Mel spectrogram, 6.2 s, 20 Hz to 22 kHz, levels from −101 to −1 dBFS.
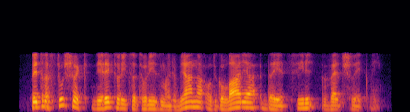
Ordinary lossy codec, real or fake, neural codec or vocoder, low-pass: none; fake; codec, 16 kHz, 1.1 kbps, Voila-Tokenizer; 3.6 kHz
